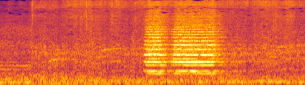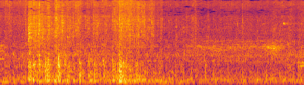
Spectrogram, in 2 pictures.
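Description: A vehicle horn sounds once: one steady toot of under a second, about a second and a half in, over a steady low rumble. A burst of clattering follows around three to four seconds in.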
